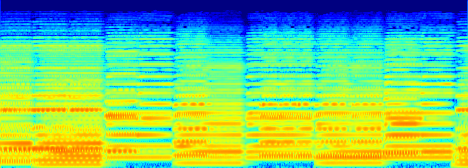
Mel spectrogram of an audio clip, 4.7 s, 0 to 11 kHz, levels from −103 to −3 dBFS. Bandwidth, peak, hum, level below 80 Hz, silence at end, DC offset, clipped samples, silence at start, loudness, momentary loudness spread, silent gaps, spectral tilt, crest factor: 8 kHz; -12 dBFS; none; -46 dBFS; 0 s; under 0.1%; under 0.1%; 0 s; -24 LUFS; 4 LU; none; -7 dB/octave; 12 dB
